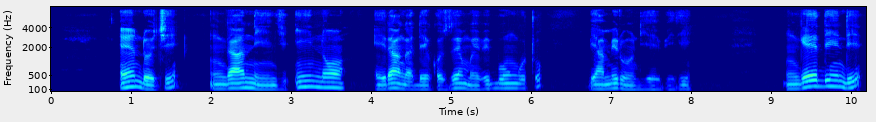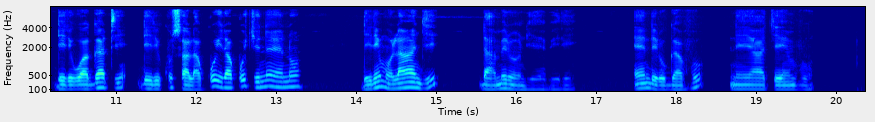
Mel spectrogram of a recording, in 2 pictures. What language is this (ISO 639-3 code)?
xog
